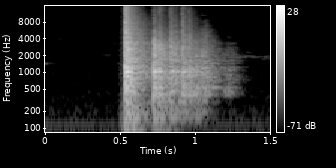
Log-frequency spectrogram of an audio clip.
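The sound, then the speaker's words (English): Dice drop onto a table during a tabletop game: a sharp clack, then a second hit and a quick series of bouncing, rattling clicks that die away in under a second. No voices. “Drop the dice, sorry.”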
